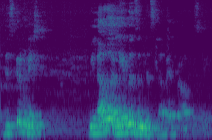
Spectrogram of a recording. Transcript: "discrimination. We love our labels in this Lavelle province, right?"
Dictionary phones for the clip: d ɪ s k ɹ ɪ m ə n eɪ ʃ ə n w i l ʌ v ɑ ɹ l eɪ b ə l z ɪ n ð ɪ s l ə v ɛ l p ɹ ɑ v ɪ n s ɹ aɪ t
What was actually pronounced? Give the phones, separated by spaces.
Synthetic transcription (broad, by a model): d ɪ s k ɹ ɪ m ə n eɪ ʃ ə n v i l ʌ v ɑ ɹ l eɪ b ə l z ɪ n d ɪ s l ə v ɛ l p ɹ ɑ ɪ s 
